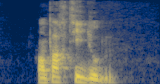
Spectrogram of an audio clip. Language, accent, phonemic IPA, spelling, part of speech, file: French, France, /ɑ̃ paʁ.ti dubl/, en partie double, adjective, LL-Q150 (fra)-en partie double.wav
- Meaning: double-entry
